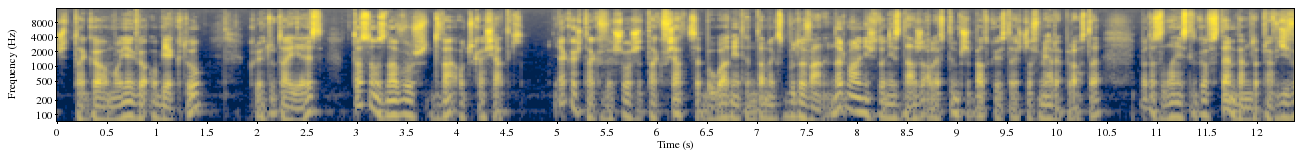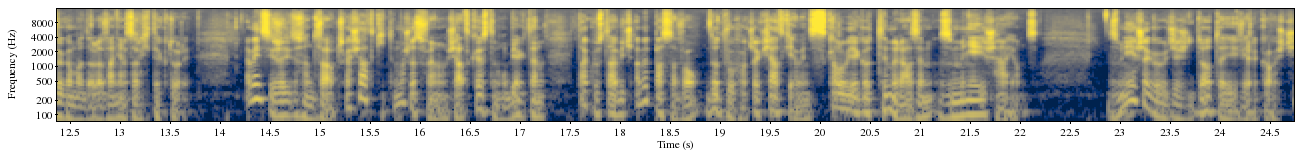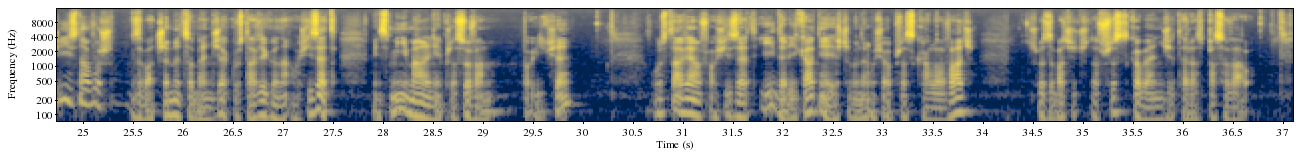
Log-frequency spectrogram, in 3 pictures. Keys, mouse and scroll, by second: 1.3-6.2 middle drag, 12.8-13.8 middle drag, 17.9-19.9 shift+drag, 17.9 shift+right click, 18.8 middle click, 20.0-22.0 drag, 24.7-27.5 middle drag, 28.0-30.0 drag, 31.6-33.5 drag.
